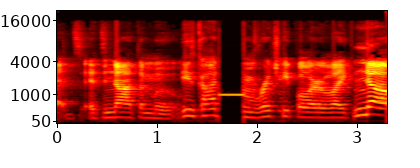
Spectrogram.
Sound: beep

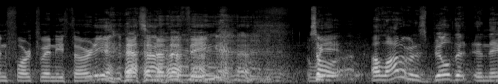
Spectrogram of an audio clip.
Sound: everyone laughs

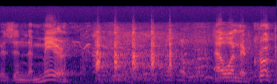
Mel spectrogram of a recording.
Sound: laughs

